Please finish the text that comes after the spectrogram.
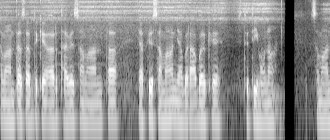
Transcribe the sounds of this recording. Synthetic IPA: səmaːnt̪asəb̚d̪ʱkeɐɾt̪ʰɛʋesəmaːnt̪ajapʰɪɾsamaːnjabəɾaːbəɾke | st̪ʰɪt̪iɦoːna | səmaːn

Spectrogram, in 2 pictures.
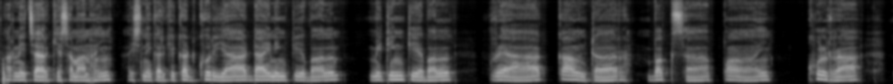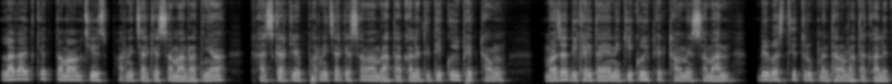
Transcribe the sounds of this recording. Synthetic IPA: pʰəɾnit͡ʃəɾkesəmanɦə̃ɪ̃əɪsnekəɾkekəɖkʰuɾijaɖajniŋɡʈebəl | miʈiŋɡʈebəl | ɾakauɳʈəɾ | bəksapaj | kʰulɾa | ləɡajt̪ket̪əmamt͡ʃid͡ʒpʰəɾnit͡ʃəɾkesəmanɾəɦt̪ijã | kʰaskəɾkepʰəɾnit͡ʃəɾkesəmanɾəɦt̪akəɦlet̪it̪ikuipʰek̚ʈʰaũ | məd͡ʒəd̪ikʰəjt̪ajanekikuipʰek̚ʈʰaũmesəman | bjəbəst̪ʰit̪ɾupmed̪ʱəɾəlɾəɦt̪akəɦlet̪i̥

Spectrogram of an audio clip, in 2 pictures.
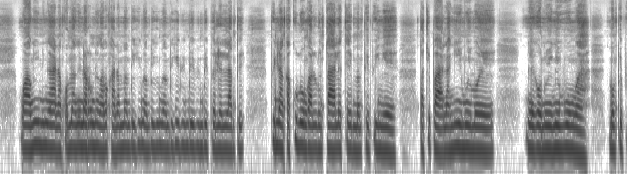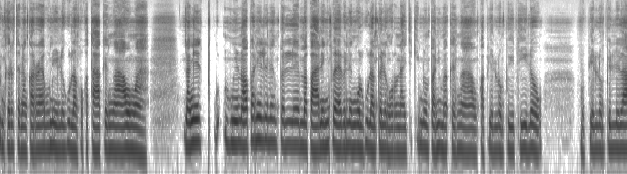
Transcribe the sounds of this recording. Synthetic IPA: waoŋiniŋanakomaŋinaɾuneŋaβakanamambiɡimambiɡimambiɡibimbeβimbepelelampepinaŋkakuloŋɡalluntaletemampepiŋe | patipanaŋimuemoe | ŋeɡonueŋeβuoŋa | mompepiŋkeɾetenaŋkaɾaeβuneleɡulaŋkokatake̞ŋːaoŋa | naŋeŋinawapanileneŋpe̞lːemapaneŋipaaβeneŋo̞lɡulampeleŋoɾonajti̥kinompanimakeŋaoŋkapiellompetilow | mopielːo̞mpelːela

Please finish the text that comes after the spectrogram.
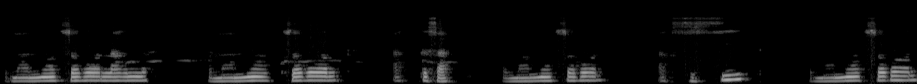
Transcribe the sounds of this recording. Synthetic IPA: kɔmanaksɔkɔlaklə | kɔmanaksɔkɔl | akːɨsat̚ | kɔmanaksɔkɔl | aksisit̚ | kɔmanuaksɔkɔl

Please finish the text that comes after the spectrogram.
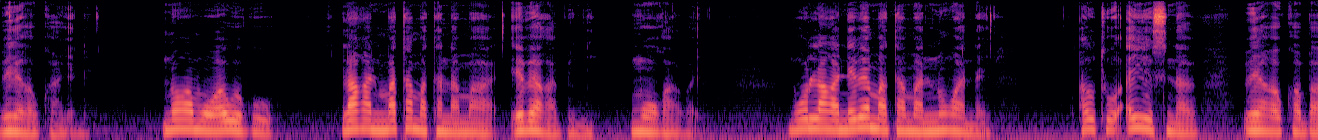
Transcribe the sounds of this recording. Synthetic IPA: βe̞ɾeɡawkʰaɡḛne | no̞amoaweɡo | laɡanmatamatanamaeβeaɡabinimoɡaβa̰j | molaɡane̞βematamannoɡana̰j | awtoajesina | βe̞ɾeɡawkaba

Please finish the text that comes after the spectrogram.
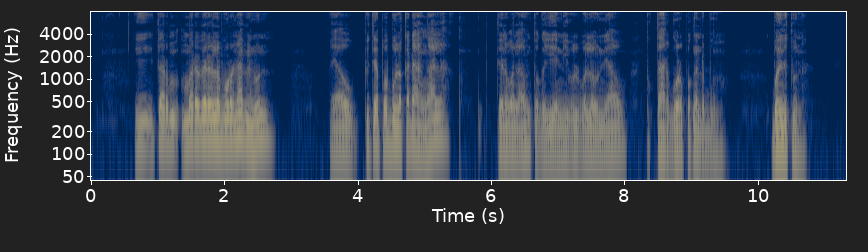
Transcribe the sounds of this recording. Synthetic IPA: itaɾmaɾaβe̞ɾalabuɾanaβinun | ajawpitepabulakadaŋala | tenaβalauntoɡajeniβalβalawniaw | tok̚taɾɡo̞ɾapaɡandabum | bojnatuna

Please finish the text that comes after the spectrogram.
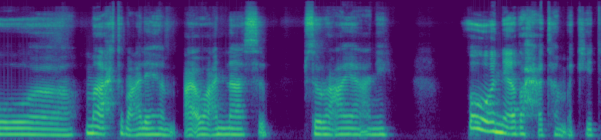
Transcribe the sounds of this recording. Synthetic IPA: maʔaħkʊmʕaleːɦʊm̰wʕanːaːs | b̥sʊɾʕajaʕni | wʔɪnːiʔɑðˤɑħːɪkhʊmʔakʰiːd̪

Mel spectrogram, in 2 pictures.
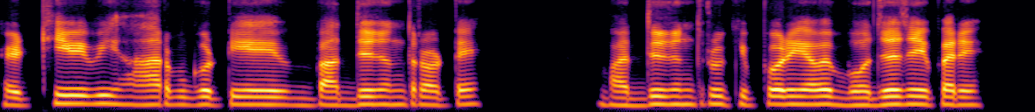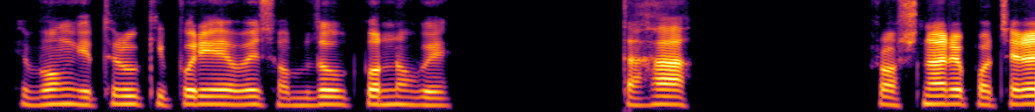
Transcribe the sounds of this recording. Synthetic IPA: eʈʰibibiɦaɾpʰɡoʈiebad̪jɔd͡ʒɔnt̪ɾɔɔʈe | bad̪jɔd͡ʒɔnt̪̬ɾɔɾukipɔɾiɦabebɔd͡ʒad͡ʒajpaɾeː | bɔŋet̪ʰeɾukipɔɾiɦabesɔblɔut̪̚pɔɾnɔɦue | t̪aɦa | pɾɔsnɔɾepɔt͡ʃaɾa

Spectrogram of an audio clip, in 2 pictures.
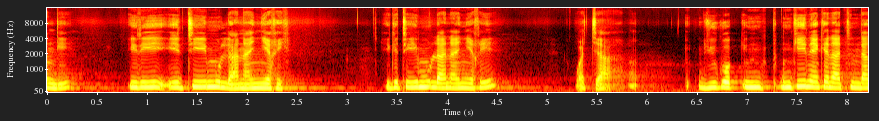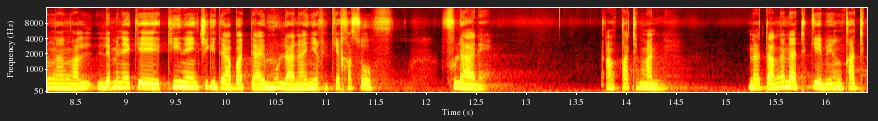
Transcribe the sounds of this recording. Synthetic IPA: ŋɡi | iɾiitimulːanaɲexi | iɡitiimulanaɲexi | wʔa̰t͡ʃːa̰ | juɡoŋkiːnekenatindaŋaŋalemnekekinent͡ʃiɡitabatːaimulːanaɲexikexaso | fulane | a̰ŋkatimanːe | nataŋɡanati̥kebeŋkat

